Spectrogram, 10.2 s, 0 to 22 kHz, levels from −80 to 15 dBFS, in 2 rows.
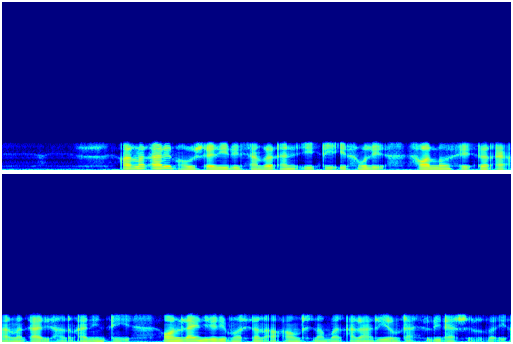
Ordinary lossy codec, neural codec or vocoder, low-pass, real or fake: Opus, 64 kbps; autoencoder, 22.05 kHz, a latent of 192 numbers a frame, VITS, trained on many speakers; 3.6 kHz; fake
